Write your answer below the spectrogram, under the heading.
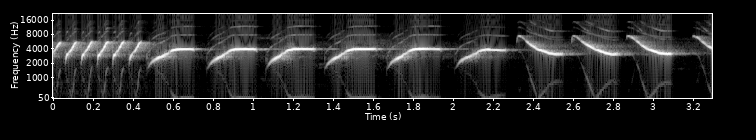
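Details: Canary master song for training young birds: a brief fast trill, a series of rising upslurred whistles repeated about every third of a second, then descending sweeping notes.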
